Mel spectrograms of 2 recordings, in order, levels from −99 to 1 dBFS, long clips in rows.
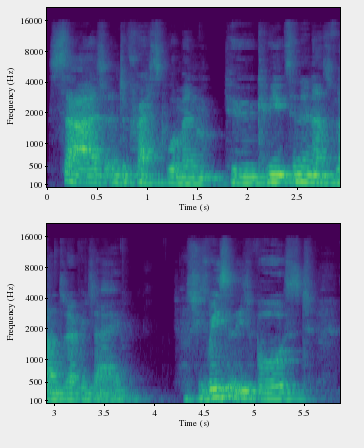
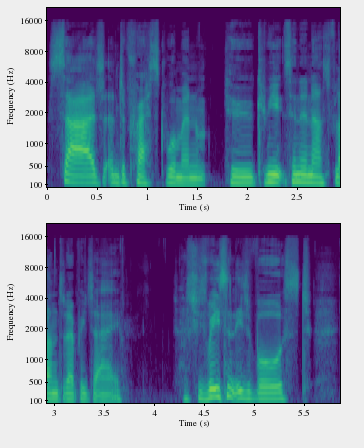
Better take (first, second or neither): second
